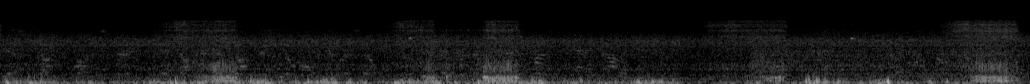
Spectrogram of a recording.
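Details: Sleeping pet snoring: low rumbling irregular breathing noises with snorting bursts.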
